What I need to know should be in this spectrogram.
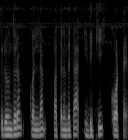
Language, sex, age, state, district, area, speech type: Malayalam, male, 18-30, Kerala, Kottayam, rural, spontaneous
